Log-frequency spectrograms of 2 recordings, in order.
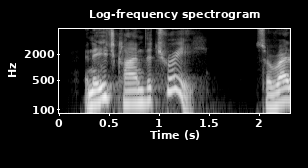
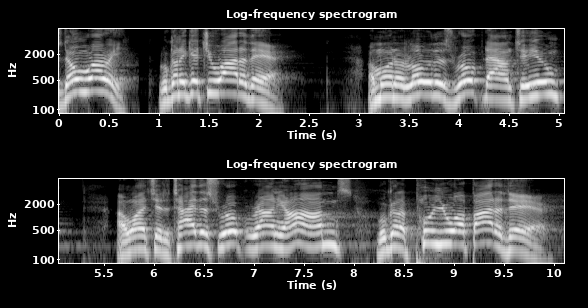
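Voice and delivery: raised, reassuring rescuer's voice; fire chief calling; 4 semitones higher than usual. Acted. Fire chief reassures the man in the well, calling down. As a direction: call down higher, taking charge. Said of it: "the fire chief says".

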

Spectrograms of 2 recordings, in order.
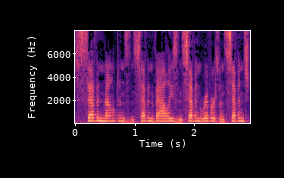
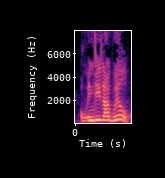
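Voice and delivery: higher, louder, hearty promise; eager agreement; 6 semitones higher, 6 dB louder than usual. A narrator's reading. Hero eagerly agrees to help.

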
